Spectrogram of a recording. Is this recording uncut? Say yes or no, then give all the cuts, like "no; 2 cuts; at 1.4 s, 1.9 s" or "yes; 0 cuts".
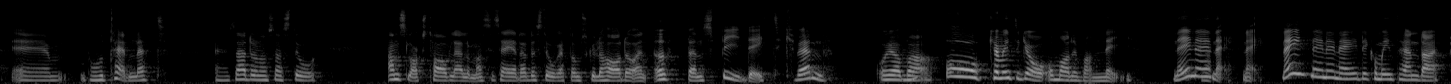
no; 2 cuts; at 3.9 s, 12.1 s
